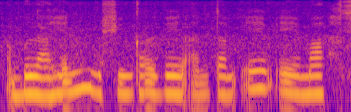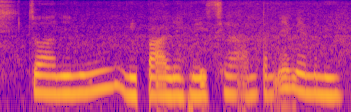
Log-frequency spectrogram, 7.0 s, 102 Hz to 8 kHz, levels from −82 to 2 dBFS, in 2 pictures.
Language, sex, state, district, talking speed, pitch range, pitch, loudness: Mizo, female, Mizoram, Aizawl, 170 wpm, 200-215 Hz, 210 Hz, -18 LUFS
